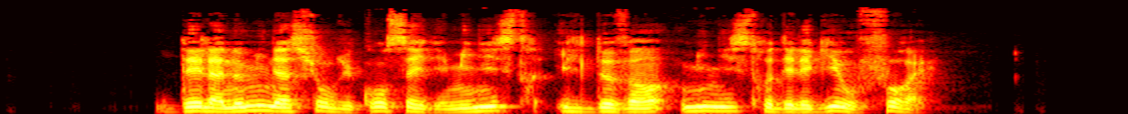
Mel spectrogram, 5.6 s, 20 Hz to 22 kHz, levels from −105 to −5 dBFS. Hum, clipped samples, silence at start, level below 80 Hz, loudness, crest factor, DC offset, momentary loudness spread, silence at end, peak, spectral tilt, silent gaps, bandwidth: none; under 0.1%; 0.9 s; -60 dBFS; -21 LUFS; 20 dB; under 0.1%; 10 LU; 1 s; -2 dBFS; -4.5 dB/octave; none; 15.5 kHz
